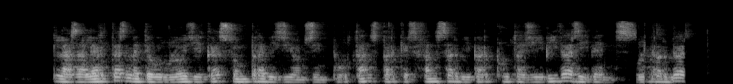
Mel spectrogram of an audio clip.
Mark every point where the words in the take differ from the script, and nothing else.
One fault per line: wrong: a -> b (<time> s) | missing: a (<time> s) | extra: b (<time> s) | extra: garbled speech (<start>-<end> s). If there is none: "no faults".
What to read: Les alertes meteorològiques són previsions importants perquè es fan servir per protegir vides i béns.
extra: garbled speech (6.4-6.9 s)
